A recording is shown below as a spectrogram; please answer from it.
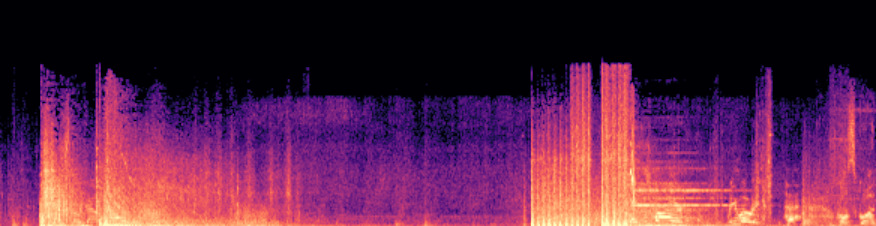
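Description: Automatic gunfire in the battle royale game Apex Legends on the World's Edge map, with dense close bursts early, then sharp rattling volleys and a whining ability effect later, with game voice callouts in between.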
